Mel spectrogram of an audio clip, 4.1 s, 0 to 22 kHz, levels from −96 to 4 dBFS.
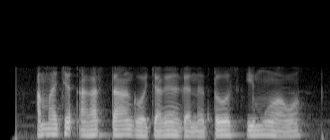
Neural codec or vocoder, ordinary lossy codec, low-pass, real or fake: none; none; 3.6 kHz; real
